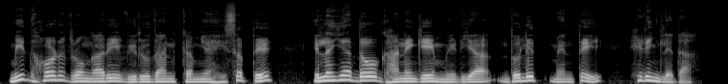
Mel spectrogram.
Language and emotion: Santali, neutral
